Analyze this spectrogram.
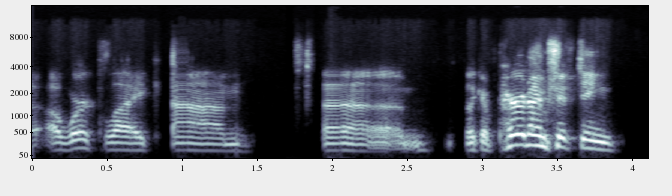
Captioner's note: hands clapping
